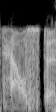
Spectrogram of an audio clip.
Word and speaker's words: Houston: It's spelled Houston, but it's pronounced Houston.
